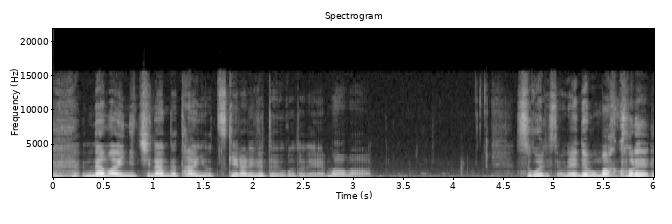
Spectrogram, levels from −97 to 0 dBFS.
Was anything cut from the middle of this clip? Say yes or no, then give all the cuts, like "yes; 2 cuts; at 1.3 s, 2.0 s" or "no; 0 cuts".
no; 0 cuts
